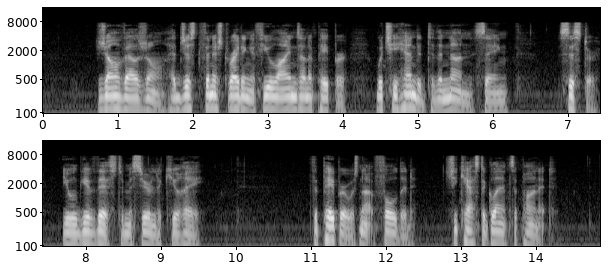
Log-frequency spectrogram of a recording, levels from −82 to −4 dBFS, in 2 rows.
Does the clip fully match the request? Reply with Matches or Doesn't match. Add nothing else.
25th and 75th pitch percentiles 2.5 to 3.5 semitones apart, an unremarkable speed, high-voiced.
Doesn't match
